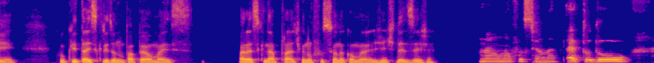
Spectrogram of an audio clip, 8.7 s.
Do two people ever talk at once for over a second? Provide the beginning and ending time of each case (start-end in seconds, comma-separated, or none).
none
